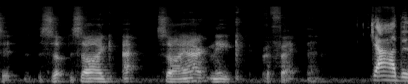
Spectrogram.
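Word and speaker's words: Zeigarnik effect: So what is the I'm trying to pronounce it. Zigarnik Effect, then. Yeah, the Zigarnik Effect.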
